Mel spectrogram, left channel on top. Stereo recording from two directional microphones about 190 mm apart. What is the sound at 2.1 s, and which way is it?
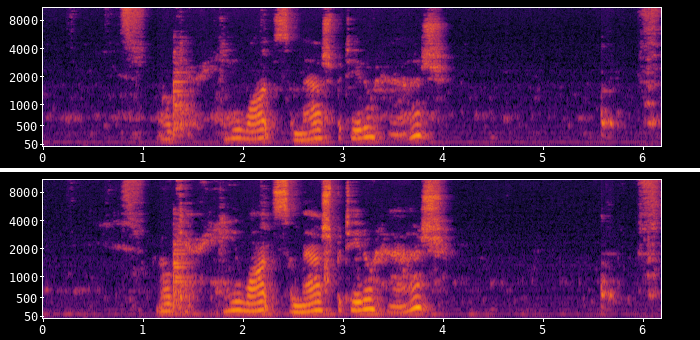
Speech, 45° right (ahead or behind).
